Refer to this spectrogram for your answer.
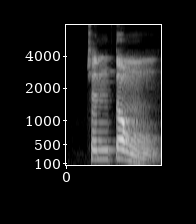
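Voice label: "centong", Malay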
